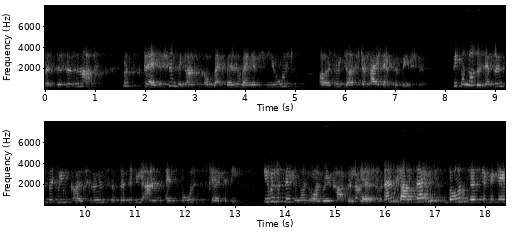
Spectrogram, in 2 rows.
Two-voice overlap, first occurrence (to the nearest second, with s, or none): 15 s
